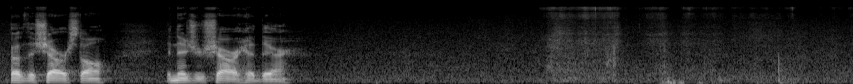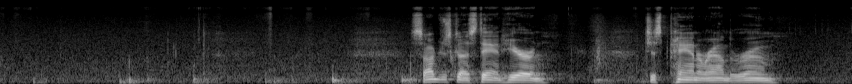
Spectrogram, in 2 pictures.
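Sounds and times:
handheld camera rustling: 5.4s - 13.2s
footsteps on concrete floor: 5.5s - 13.5s, 14.2s - 15.1s.

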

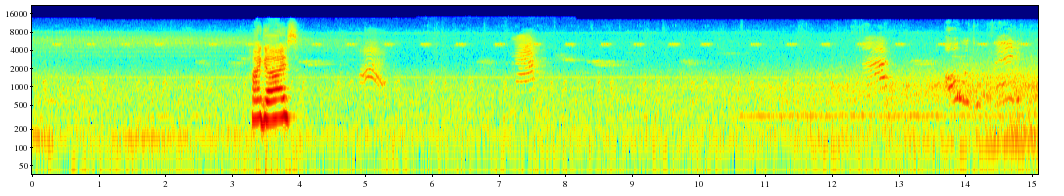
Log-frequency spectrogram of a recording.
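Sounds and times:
insect chirping: 0.0s - 15.0s.

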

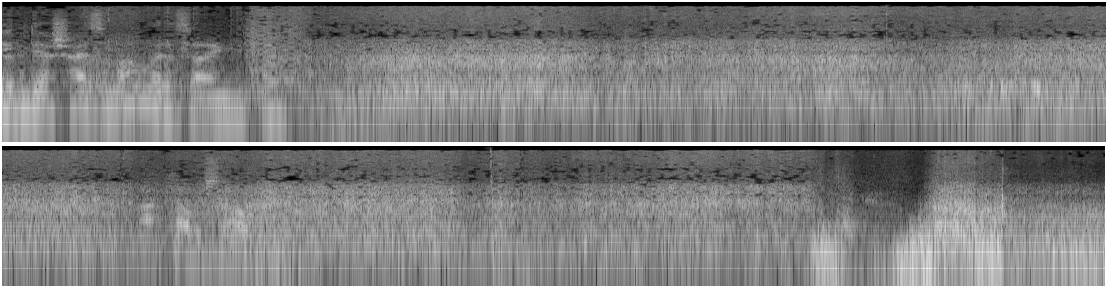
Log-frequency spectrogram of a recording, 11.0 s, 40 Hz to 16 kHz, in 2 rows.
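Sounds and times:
plastic balls clattering: 0.0s - 9.8s.

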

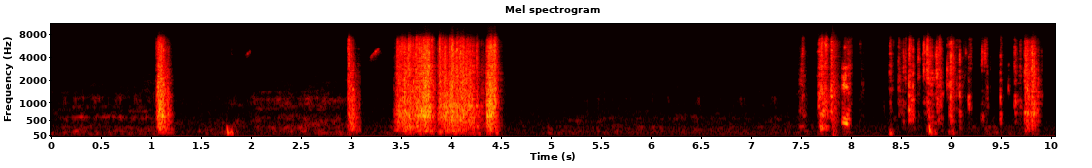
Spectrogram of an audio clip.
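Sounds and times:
plastic sack rustling: 3.4s - 4.6s, 7.6s - 10.0s.

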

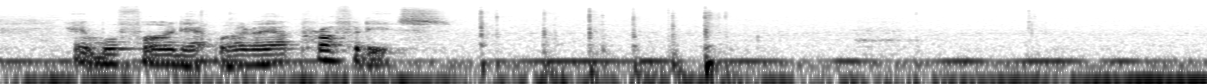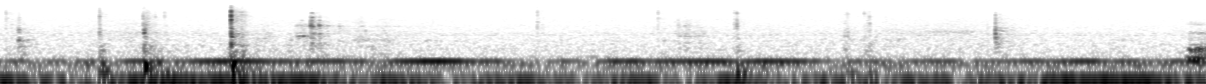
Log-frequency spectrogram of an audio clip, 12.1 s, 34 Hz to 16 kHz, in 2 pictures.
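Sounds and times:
steady low hum: 0.0s - 12.0s
keyboard keys clicking: 2.4s - 3.7s, 6.0s - 7.7s, 9.3s - 10.5s.

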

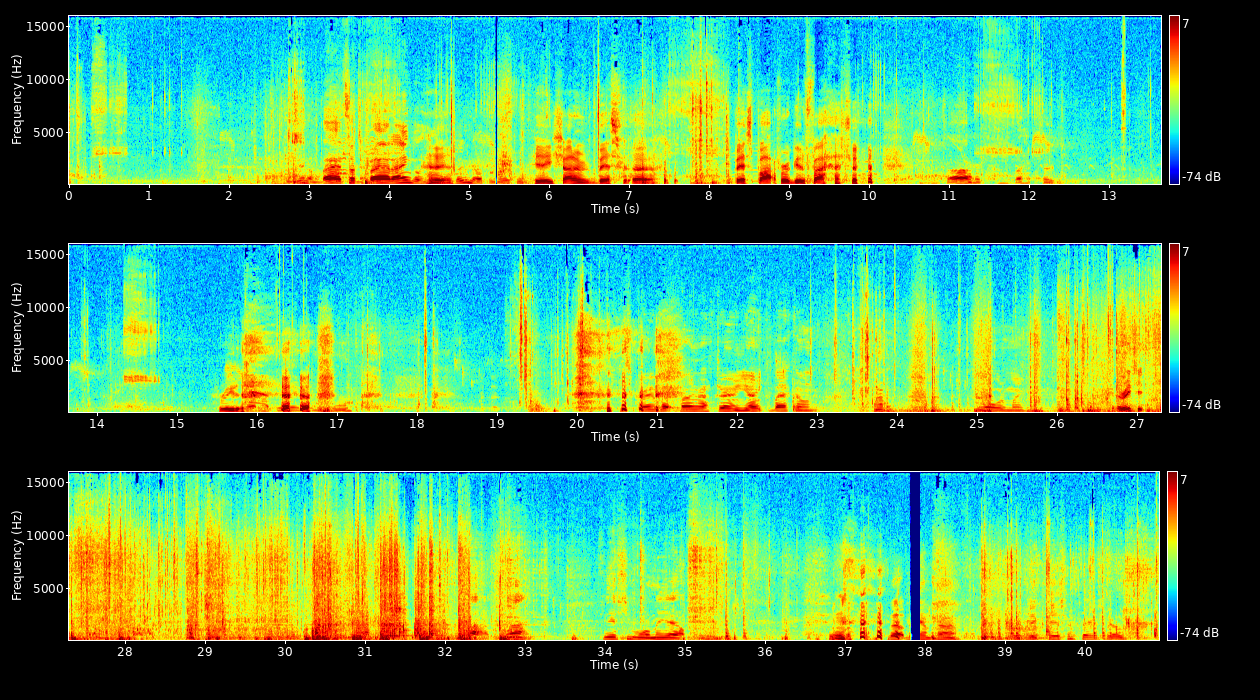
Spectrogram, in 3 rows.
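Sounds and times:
fishing reel drag buzzing: 0.1s - 0.8s, 10.7s - 12.2s, 14.2s - 14.9s
fish splashing and thrashing: 6.8s - 8.4s, 25.8s - 33.8s, 38.5s - 40.9s
knocks and thumps against hull: 23.8s - 33.8s, 38.5s - 40.9s.

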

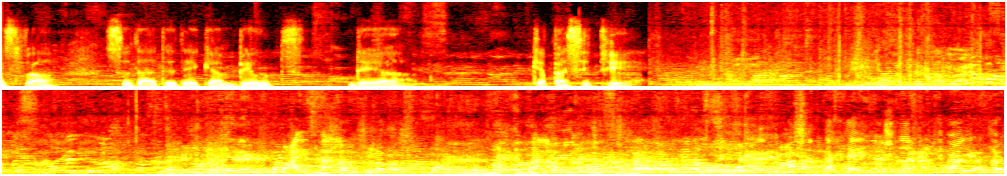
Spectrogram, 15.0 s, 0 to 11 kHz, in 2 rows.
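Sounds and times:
many voices chattering: 0.0s - 15.0s.

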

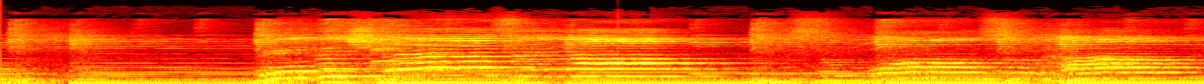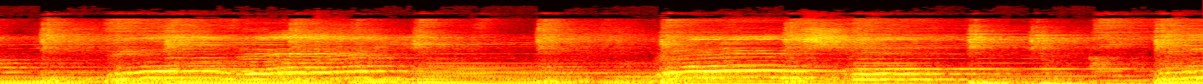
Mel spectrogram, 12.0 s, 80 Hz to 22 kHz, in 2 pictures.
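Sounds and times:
instrumental accompaniment with bass: 0.0s - 12.0s
man singing into microphone: 1.3s - 8.4s, 9.2s - 12.0s.

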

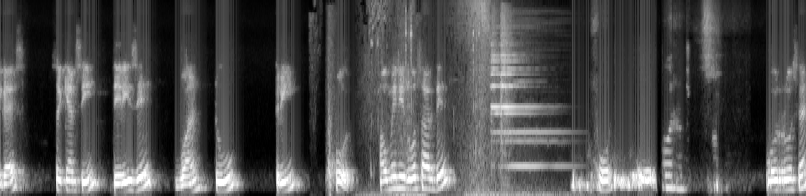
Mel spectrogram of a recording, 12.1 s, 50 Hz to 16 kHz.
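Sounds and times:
bell chime: 7.4s - 8.8s.

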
